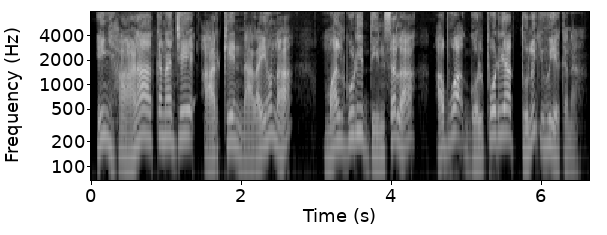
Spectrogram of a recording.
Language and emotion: Santali, surprised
